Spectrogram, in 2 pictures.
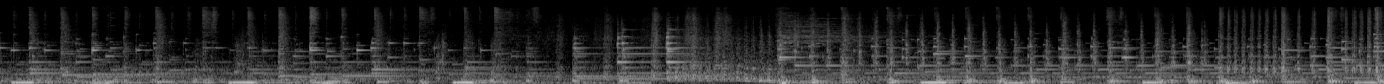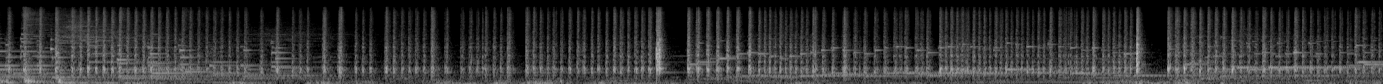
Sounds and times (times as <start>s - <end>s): Percussion: 0.0s - 27.6s.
